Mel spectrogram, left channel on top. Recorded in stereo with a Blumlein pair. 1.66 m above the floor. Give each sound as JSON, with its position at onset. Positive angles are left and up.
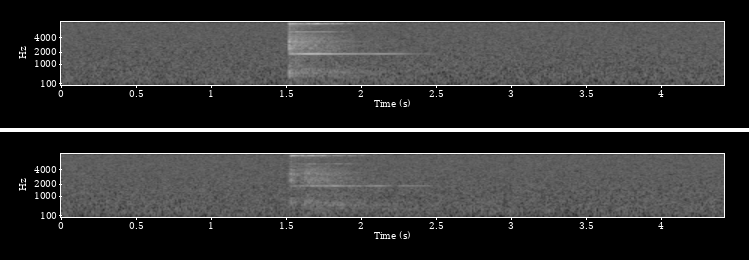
{"t": 1.5, "sound": "a bell", "azimuth_deg": 50, "distance_m": 4.5}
